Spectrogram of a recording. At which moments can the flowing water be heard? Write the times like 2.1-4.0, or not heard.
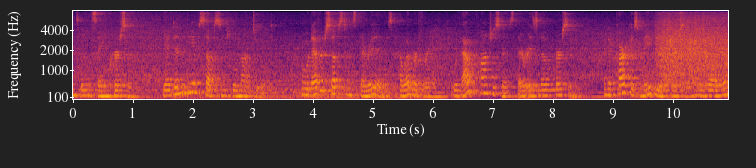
0.0-10.8.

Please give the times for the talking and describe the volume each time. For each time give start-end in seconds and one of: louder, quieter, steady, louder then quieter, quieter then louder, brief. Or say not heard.
0.0-10.8 steady.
